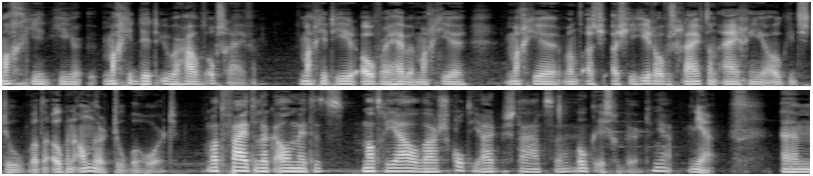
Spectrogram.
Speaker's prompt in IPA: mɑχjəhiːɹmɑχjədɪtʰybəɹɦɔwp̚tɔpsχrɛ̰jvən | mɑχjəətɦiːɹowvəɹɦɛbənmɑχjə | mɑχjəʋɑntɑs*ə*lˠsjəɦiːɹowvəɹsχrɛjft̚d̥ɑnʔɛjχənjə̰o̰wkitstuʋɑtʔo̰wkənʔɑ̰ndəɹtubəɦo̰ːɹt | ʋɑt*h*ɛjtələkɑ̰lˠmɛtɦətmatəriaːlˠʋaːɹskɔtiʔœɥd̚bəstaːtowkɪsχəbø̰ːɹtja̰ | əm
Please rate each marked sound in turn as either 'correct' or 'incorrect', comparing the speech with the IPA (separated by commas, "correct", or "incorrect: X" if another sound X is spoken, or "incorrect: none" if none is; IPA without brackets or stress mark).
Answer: incorrect: ɑ, incorrect: f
